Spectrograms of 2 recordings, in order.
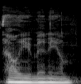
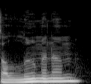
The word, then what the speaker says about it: aluminum: Uh, at this point it's probably aluminium. Aluminium. How dare you? Turn British on me. It's aluminum.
